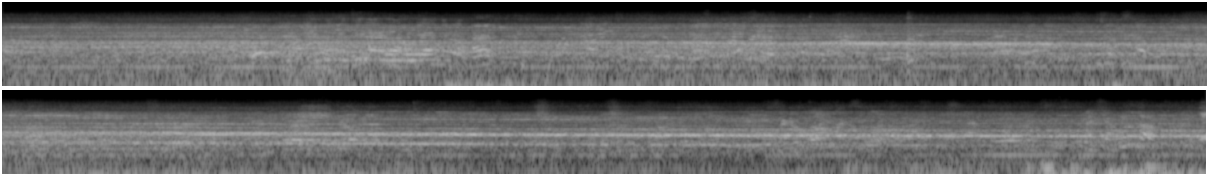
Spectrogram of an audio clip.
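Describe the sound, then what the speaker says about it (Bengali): Steady rumble and rail hum from inside a Dhaka Metro Rail train in motion, a continuous close ride noise with droning tones holding evenly throughout. "এই হচ্ছে মেট্রো রেলে আমরা যাচ্ছি।"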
